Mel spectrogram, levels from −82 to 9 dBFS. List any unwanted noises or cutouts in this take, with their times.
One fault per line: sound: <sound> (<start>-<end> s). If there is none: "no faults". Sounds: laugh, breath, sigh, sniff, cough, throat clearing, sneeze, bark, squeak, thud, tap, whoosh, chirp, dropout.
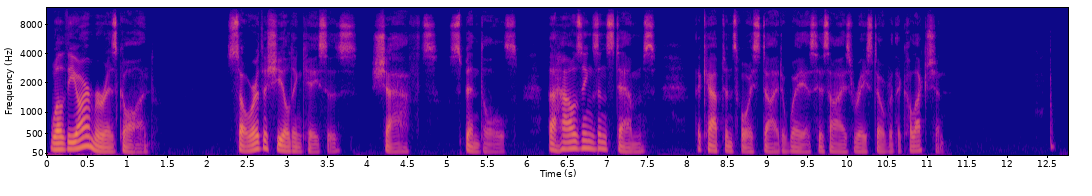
sound: laugh (12.3-12.6 s)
